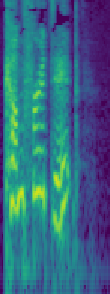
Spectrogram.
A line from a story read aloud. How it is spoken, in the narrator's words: Chloe asked with a laugh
